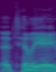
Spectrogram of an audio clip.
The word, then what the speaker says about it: atelier: I'm like, yeah, I looked it up. It's Atelier. French is weird. French is Atelier.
